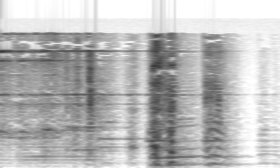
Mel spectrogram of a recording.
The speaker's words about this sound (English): Oh, excuse me. There's the bar phone.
